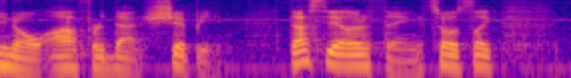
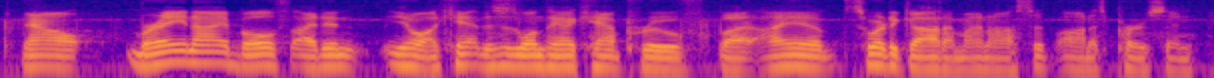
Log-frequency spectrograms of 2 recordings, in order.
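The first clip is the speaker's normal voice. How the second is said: ordinary delivery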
